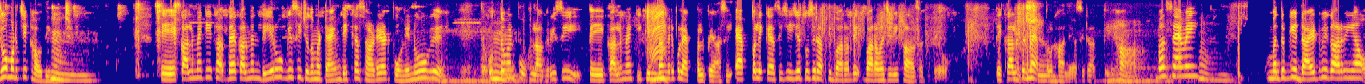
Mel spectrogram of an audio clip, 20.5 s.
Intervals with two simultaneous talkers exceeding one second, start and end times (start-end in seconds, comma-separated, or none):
none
